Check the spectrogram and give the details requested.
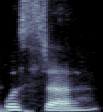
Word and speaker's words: Worcester: You guys are Wosta. It's spelled Worcestershire.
